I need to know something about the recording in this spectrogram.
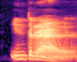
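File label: "integral", Malay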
